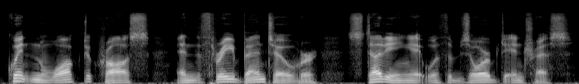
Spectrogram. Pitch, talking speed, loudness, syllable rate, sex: 95 Hz, 135 wpm, -19 LUFS, 4.3 syllables/s, male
